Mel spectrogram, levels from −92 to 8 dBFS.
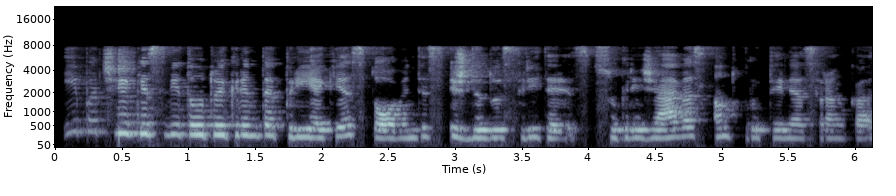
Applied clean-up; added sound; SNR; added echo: none; none; none; none.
